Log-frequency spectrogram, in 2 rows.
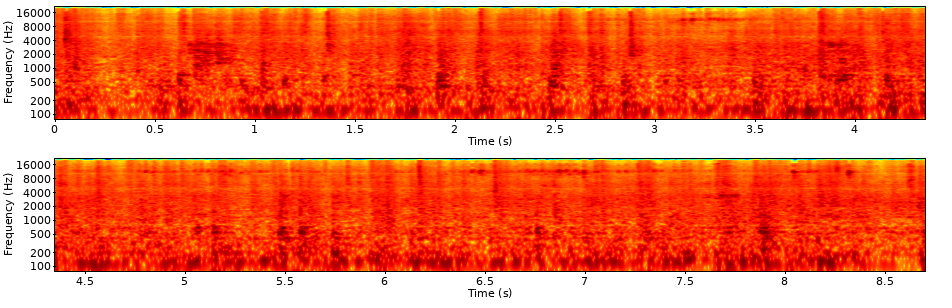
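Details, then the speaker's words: Hotpoint FEW12 washing machine, hot-wired motor, no ballast, spinning toward full speed: harsh rumbling spin with loose irregular clattering knocks; badly worn drum bearings, belt slipping and jumping off. "Sounds like we lost the belt. That's the peril of using a machine that's so dead. Such bad bearings."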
